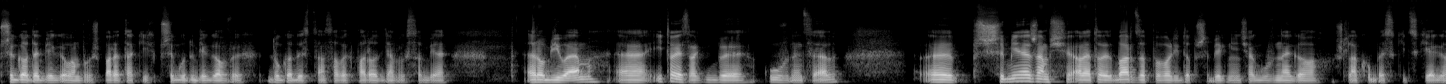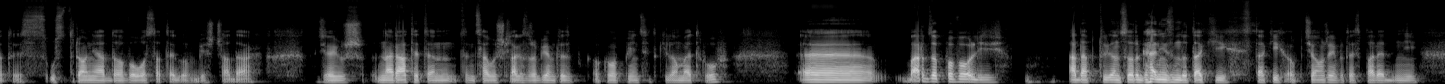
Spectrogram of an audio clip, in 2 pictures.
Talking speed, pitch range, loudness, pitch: 135 wpm, 95-105 Hz, -20 LUFS, 100 Hz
